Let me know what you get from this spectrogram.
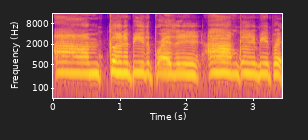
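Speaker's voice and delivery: very high, screaming tantrum-like fit. Retelling someone grabbing the limo wheel: imitating someone screaming. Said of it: "was screaming".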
